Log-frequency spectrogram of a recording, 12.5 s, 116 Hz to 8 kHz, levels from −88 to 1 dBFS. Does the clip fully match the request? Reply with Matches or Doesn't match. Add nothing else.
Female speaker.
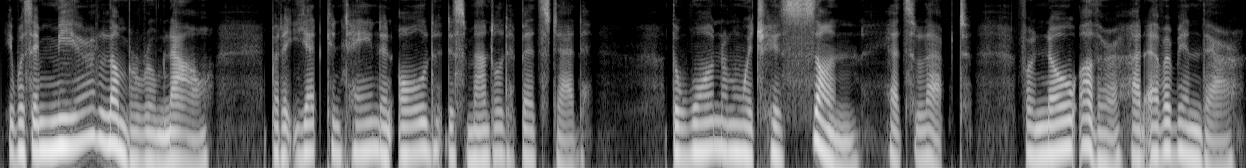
Matches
